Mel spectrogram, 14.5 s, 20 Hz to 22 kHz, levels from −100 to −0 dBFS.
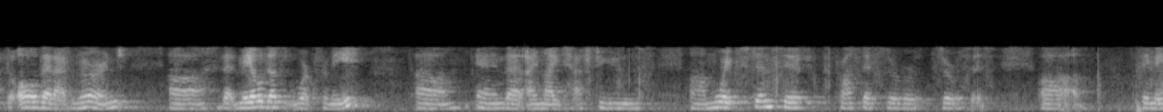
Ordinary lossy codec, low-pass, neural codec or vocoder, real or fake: AAC, 16 kbps; 7.2 kHz; none; real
